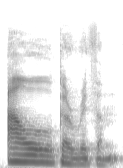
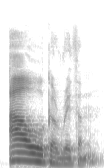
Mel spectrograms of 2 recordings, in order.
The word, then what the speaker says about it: algorithm: the algorithm so again notice the stress on the AL algorithm and the this is a g g not go but G algorithm slow down algorithm algorithm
